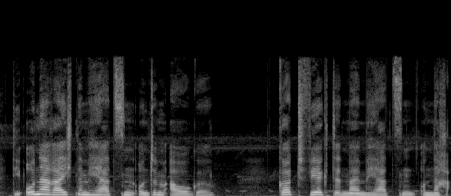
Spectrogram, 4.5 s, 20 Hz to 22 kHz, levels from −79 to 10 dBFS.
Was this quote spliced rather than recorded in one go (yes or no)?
no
